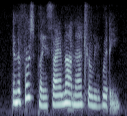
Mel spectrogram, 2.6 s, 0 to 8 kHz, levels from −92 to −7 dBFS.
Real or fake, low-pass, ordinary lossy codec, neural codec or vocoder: fake; 7.2 kHz; Opus, 24 kbps; codec, 32 kHz, 1.9 kbps, SNAC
